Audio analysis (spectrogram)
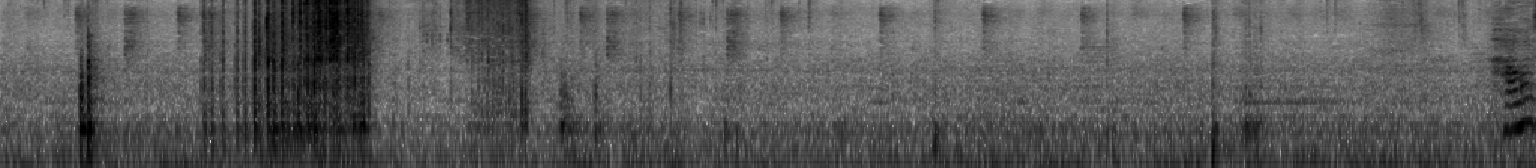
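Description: Tarot cards being shuffled by hand, with a burst of riffling near the start and softer card handling afterward, fairly close and quiet.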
